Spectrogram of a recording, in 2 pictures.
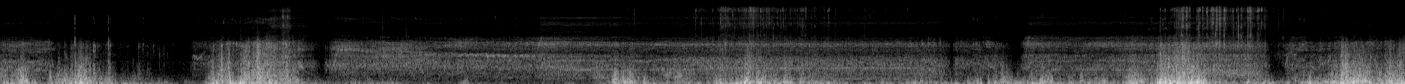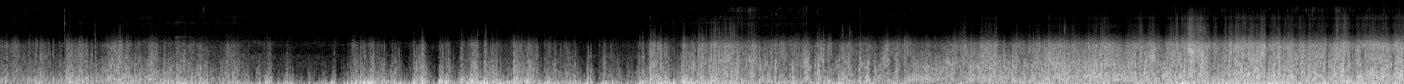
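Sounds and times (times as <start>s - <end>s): toy truck motor whining: 0.0s - 1.1s, 1.9s - 17.5s.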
